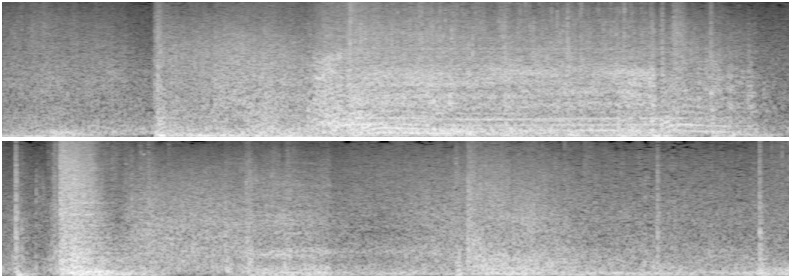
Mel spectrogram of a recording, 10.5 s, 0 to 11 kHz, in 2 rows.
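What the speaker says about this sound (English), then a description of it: "as you probably noticed from all that fire coming out of his hand, you don't play just any Big Daddy in BIOSHOCK 2" Fire blasts from a Big Daddy's hand in the BioShock 2 game, a loud sustained roaring whoosh of flame with crackling bursts and a sharp explosive hit midway, dense and close.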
